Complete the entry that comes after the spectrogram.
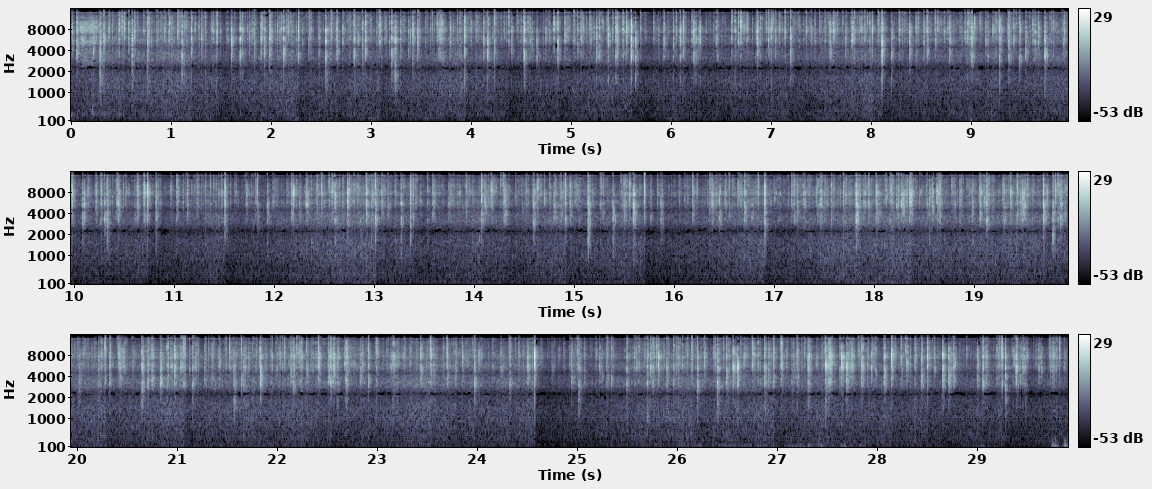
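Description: Steady rain falling: a dense patter of drops over an even hiss.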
